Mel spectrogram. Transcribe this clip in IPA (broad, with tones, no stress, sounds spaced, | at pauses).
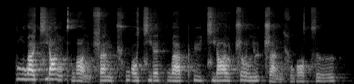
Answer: l w ä˥˧ t͡ɕ j ɑ˥˩ ŋ kʰ w ɑ̰˨˩ ŋ ʂ a˥˩ n ʈ͡ʂʰ w ɔ˥ t͡ɕ j ɛ˥ k w ä˥˩ pʰ y˥ t͡ɕ j ɑ˥ ʊ̯ ʈ͡ʂ ɤ˥˧ l y˥˩ ʈ͡ʂ a̰˨˩ n ʂ w ɔ˧˥ t͡s ɹ̩˥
